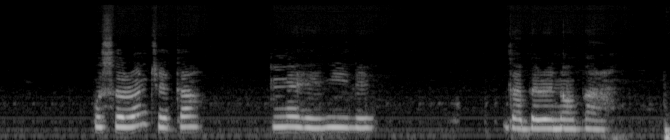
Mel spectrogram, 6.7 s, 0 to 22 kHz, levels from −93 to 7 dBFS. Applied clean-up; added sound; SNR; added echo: none; none; none; none.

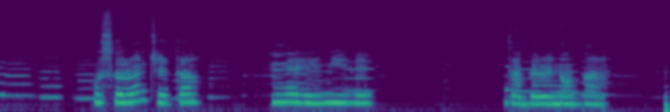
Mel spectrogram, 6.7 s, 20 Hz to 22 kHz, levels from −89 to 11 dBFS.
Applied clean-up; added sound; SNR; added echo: neural mask model RNNoise.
